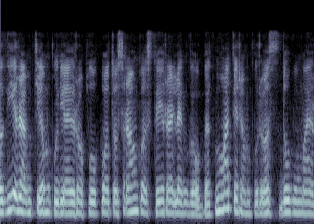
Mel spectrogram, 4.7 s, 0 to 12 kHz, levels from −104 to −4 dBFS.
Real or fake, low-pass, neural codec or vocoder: fake; 7.2 kHz; codec, 16 kHz, 4 kbps, FunCodec, trained on Chinese and English, 50 frames a second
